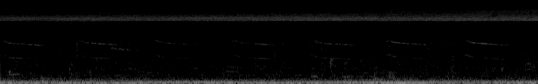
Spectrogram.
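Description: A bird calling over and over in a steady series of short downslurred notes, about two a second, over a steady low rumble and a high steady hiss.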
